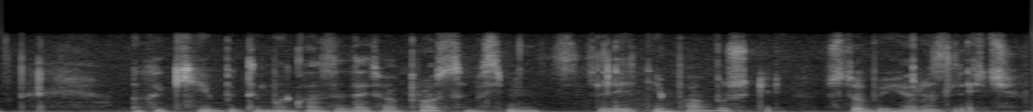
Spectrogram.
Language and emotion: Russian, neutral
